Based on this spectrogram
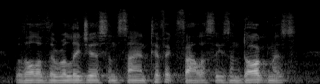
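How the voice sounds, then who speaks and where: In a room with audible echo, a man speaks in a very deep, low pitch with monotone, flat intonation. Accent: Northern Irish. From Northern Ireland, Belfast. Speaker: lecturer on esoteric history. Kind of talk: lecture. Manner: formal.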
